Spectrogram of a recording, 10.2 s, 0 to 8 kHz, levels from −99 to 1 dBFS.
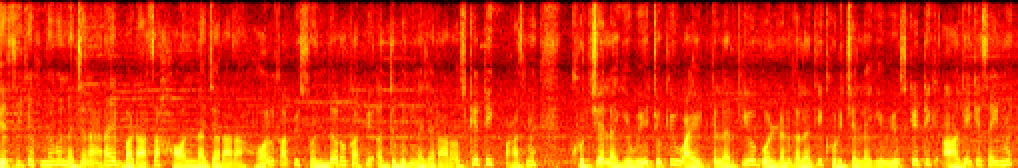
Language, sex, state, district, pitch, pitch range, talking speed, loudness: Hindi, male, Bihar, Darbhanga, 135 Hz, 125-175 Hz, 295 wpm, -20 LUFS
